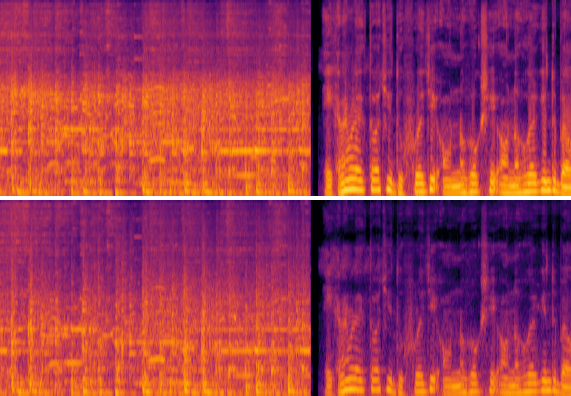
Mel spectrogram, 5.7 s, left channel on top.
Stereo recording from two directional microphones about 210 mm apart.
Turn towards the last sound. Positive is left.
turn(degrees=35)  # may be behind; listen again after turning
